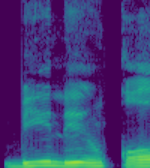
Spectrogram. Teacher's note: Bi 1 harakat, li 1 harakat, qa di sini qaf yang berbaris atas bunyinya qa. Kita pun tahu ianya adalah huruf yang bersifat tebal. Dan macam mana untuk dapatkan sifat tebal? Kena angkat pangkal lidah. Itulah isti'la.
